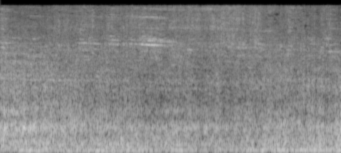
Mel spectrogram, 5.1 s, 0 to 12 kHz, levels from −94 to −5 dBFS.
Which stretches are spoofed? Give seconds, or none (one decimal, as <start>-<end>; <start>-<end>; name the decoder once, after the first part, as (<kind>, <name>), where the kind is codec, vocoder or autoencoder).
2.3-4.2 (vocoder, Vocos)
